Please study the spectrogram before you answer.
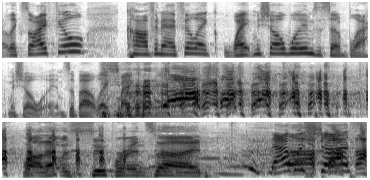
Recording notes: Coming to you LIVE from San Francisco, it’s Politically Re-Active at Comedy Central’s Clusterfest!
